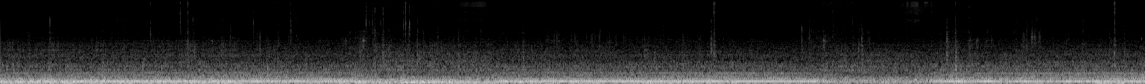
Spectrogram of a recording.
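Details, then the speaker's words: 2002 Chrysler Sebring Convertible 2.7 L driving above about 32 mph: steady low whine over road rumble that drops out briefly when swerving, from a worn front wheel bearing. "today we're diagnosing a whining noise in our 2002 chrysler sebring convertible you can see once we pass about 32 miles an hour you can start hearing it what i want to show you this is actually a wheel bearing"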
